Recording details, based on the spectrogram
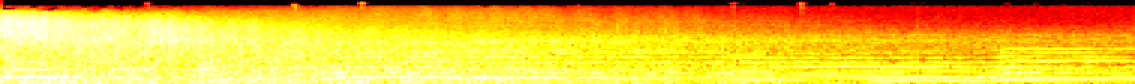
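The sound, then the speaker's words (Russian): A loud thunderclap following a flash of lightning bursts at once and rolls into a long, fading rumble, with steady low tones sustained underneath; no one speaks. “Вспышка молнии.”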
